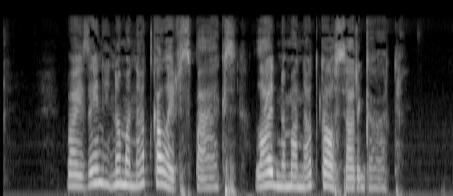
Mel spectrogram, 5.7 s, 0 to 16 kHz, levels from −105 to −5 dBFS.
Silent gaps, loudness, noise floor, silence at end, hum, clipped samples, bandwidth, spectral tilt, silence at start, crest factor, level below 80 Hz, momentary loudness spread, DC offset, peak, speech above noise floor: none; -34 LUFS; -75 dBFS; 0.65 s; 50 Hz at -55 dBFS; under 0.1%; 11.5 kHz; -4.5 dB/octave; 0.85 s; 20 dB; -60 dBFS; 12 LU; under 0.1%; -14 dBFS; 41 dB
